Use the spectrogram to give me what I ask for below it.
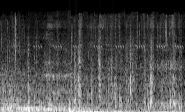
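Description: Horse hooves clop on the ground as a woman rider pulls up on horseback in a Western gunfight scene after a wagon explosion; irregular hoofbeats are joined midway by a deep, sustained rumble.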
